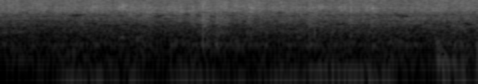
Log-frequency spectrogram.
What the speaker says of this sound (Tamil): அது என்ன போட்டு தாளிக்கிறீர்கள்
